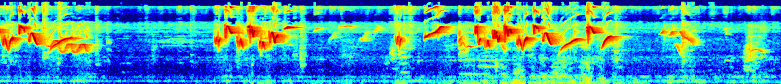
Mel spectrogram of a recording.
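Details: Yellow-fronted canary song played as a lure to get other birds singing: fast bursts of high, sweet, slurred chirps and warbled phrases, pausing and resuming, with a faint low hum underneath.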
